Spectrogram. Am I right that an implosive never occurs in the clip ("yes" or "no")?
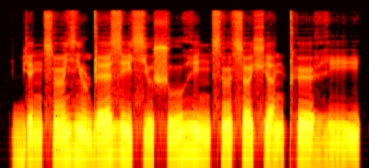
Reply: yes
